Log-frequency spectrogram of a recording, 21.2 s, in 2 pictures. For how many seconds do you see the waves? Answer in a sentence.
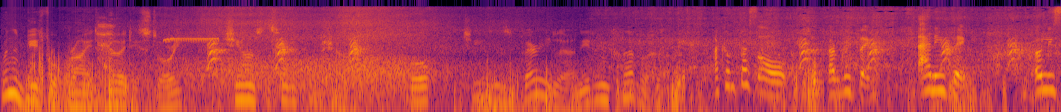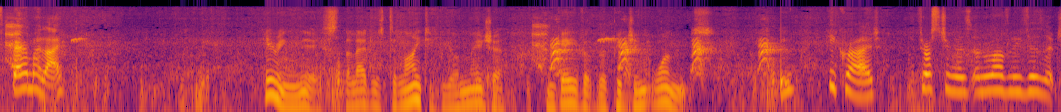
The waves can be heard for 21 seconds in total.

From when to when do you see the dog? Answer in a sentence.
You can hear the dog from 2.0 to 3.8 s, from 8.0 to 10.3 s and from 16.1 to 18.5 s.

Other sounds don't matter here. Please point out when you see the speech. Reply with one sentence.
You can hear the speech from 0.0 to 9.8 s, from 10.3 to 11.2 s, from 13.2 to 17.8 s and from 18.4 to 21.1 s.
